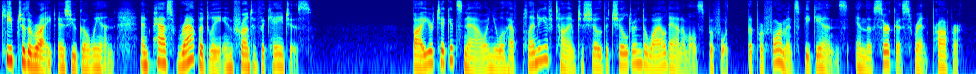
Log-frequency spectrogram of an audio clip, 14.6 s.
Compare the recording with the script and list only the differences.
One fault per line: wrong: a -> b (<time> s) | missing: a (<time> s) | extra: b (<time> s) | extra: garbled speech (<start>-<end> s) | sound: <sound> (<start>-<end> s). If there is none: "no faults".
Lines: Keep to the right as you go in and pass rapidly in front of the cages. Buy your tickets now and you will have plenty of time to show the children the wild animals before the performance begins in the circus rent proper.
no faults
